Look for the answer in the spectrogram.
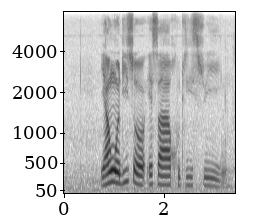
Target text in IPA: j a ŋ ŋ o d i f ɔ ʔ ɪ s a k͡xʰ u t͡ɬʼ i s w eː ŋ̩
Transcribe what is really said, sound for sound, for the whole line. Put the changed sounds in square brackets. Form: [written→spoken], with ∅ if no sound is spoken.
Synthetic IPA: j a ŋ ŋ o d i [f→s] ɔ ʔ ɪ s a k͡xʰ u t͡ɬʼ i s w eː ŋ̩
